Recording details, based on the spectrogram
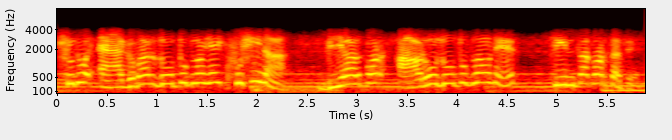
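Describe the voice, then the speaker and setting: A man's voice: very high voice, animated, moderate pace. A man voicing a worried, plain-spoken village father in a cartoon, with a Bangladeshi accent. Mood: resolved. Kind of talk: animated cartoon dialogue. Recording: muffled lo-fi cartoon audio, music behind.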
